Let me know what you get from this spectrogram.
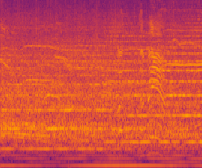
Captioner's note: crowd boos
